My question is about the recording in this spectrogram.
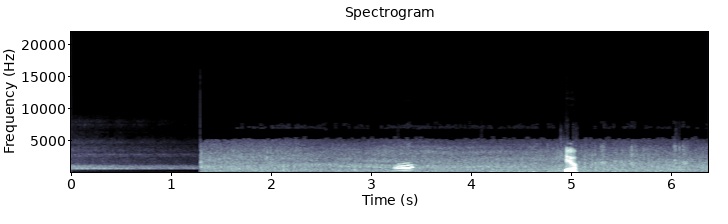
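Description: Music fades out, then about a second in the sound cuts to a steady rushing hiss picked up by a small camera's microphone, with a brief voice sound and a single spoken word over it.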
